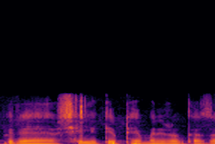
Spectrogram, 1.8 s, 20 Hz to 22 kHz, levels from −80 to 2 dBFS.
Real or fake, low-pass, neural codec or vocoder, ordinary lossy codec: real; none; none; none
